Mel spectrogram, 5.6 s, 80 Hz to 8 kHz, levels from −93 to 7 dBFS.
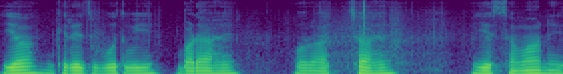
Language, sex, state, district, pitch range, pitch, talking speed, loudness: Hindi, male, Chhattisgarh, Kabirdham, 115-120 Hz, 115 Hz, 115 wpm, -20 LUFS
